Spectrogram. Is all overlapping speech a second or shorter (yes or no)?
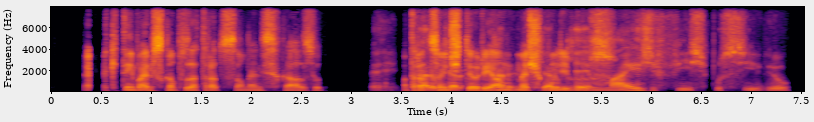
no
